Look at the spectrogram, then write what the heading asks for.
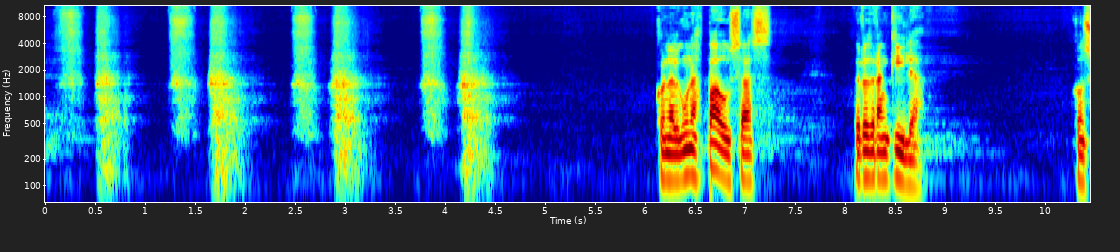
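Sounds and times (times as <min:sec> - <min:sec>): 
shallow breathing of a sleeping patient: 0:00.0 - 0:04.8
speech: 0:06.1 - 0:07.3, 0:08.1 - 0:08.9, 0:10.3 - 0:10.4.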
